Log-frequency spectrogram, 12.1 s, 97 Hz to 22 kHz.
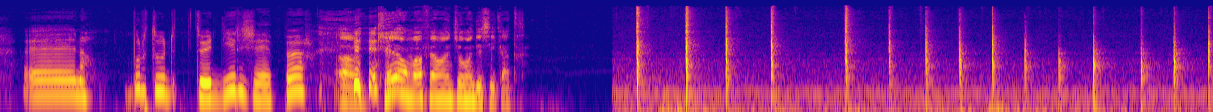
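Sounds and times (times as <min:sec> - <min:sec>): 
low hum: 0:00.0 - 0:12.1
speech: 0:00.2 - 0:05.3
hammer striking a nail into wood while building a pirogue on the Niger River bank: 0:06.3 - 0:12.1.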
